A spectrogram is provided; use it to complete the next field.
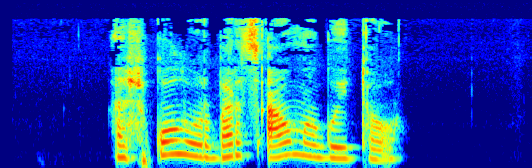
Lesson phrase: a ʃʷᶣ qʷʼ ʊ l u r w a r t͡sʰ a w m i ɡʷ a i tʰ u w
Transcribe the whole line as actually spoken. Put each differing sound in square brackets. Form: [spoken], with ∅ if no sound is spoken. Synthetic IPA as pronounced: a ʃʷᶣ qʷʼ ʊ l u r [b] a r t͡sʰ a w m [a] ɡʷ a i tʰ [o] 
